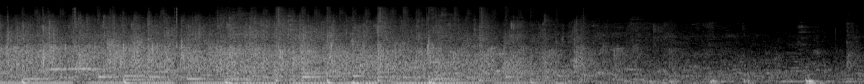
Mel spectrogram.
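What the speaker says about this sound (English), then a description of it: "One more round of applause for Dr." Applause rises at a Long Beach City College Hall of Champions ceremony, honoring Dr. Richard Graves: a dense, steady clatter of many hands throughout, mixed with crowd murmur and talk, thinning slightly toward the end with a few scattered louder claps.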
